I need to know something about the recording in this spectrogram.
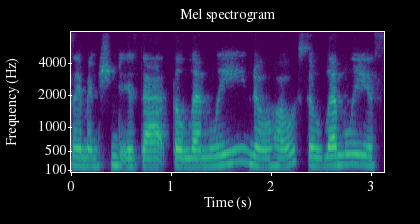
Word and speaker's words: Laemmle: And the film, as I mentioned, is at the Lemley NoHo. So Lemley is spelled LAEMMLE in North Hollywood, NoHo.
